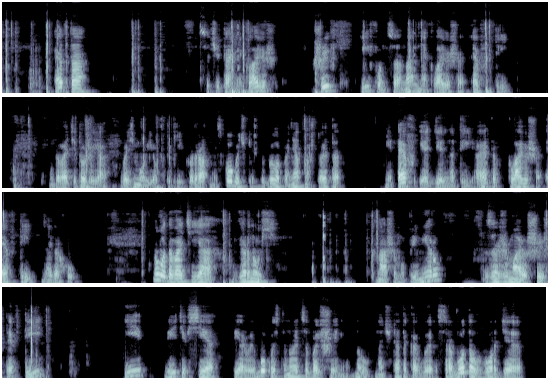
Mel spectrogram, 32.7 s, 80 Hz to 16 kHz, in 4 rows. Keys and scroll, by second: 19.9 ctrl+Left, 25.1 shift+F3.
